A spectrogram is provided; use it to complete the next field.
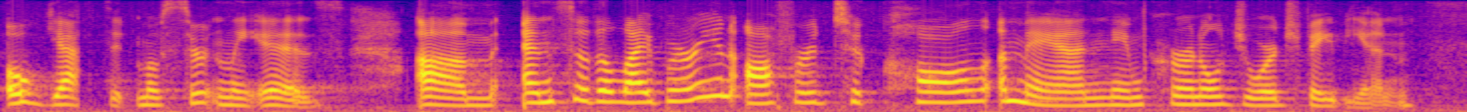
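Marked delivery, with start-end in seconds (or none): none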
